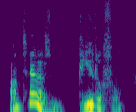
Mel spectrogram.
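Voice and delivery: normal talking voice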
